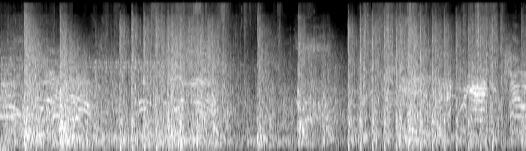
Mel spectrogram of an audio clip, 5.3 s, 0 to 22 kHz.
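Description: Rifle fire from infantry squads in Company of Heroes 2, a rapid, dense stream of crackling shots and bursts at steady high loudness, mixed with battle noise and some voice activity throughout.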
